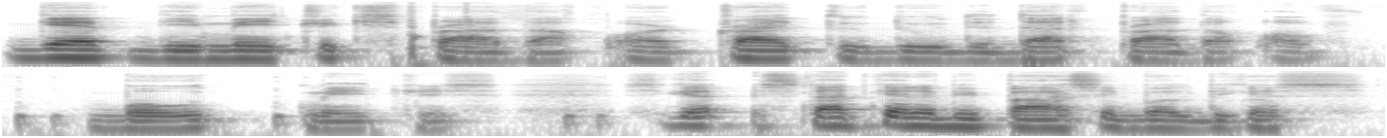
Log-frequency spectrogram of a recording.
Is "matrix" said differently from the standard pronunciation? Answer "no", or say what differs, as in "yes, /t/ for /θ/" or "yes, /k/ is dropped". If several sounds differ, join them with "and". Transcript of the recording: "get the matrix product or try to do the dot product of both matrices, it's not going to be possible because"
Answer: no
